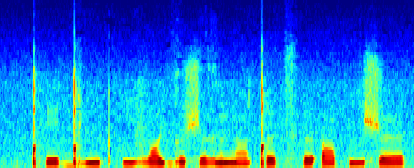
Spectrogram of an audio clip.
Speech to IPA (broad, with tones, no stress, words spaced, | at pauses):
ǃʰe˩˥ɡ͡ǃi˩˧˩ŋpʰi˧ vɒ˧˥i̯ɡɵ˧ʃə˨˩˦ ɣə̃˧ŋɑ̃˩˥ǃə˨˩˦ t͡sʰə˧˥ʔɒ˩˧˩ pi˧˥ ʃœ˧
